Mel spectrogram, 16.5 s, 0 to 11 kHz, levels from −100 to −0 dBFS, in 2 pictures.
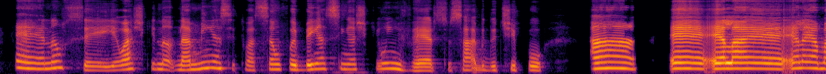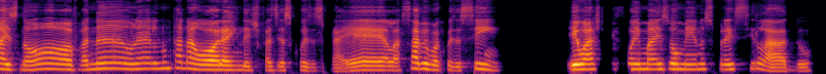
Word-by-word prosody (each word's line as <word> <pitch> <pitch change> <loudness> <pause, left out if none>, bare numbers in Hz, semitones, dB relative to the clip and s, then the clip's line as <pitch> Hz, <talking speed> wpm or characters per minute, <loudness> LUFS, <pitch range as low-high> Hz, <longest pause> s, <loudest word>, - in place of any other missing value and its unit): É, 260 -4 -2
não 275 +4 -3
sei, 180 - -9
eu 190 - -8
acho 235 +1 -4
que 235 - -17
na 220 -3 -7
na 195 -1 -3
minha 265 +5 -3
situação 220 -4 -9
foi 215 -1 -2
bem, 210 +3 -1
assim, 240 -1 -9
acho 225 - -12
que - - -21
o 250 - -6
inverso, 165 -9 -5
sabe, 185 +4 -9
do 180 0 -11
tipo: 180 -2 -8 0.5
"Ah, 265 +1 +5 0.4
eh, 255 -2 +5
ela 255 +1 +9
é 245 -2 +2
ela 275 +1 0
é 270 - +1
a 265 - +2
mais 225 -4 +1
nova. 215 0 -1
Não, 245 +1 -1
né, 245 +1 -3
ela 250 0 -5
não 265 +1 -4
tá 275 +1 -6
na 250 -3 +1
hora 210 -1 +6
ainda 195 -2 -3
de 175 - -14
fazer 175 -1 -11
as 170 0 -8
coisas 165 -3 -12
pra 145 -2 -14
ela", 185 +1 -1
sabe 250 +7 +1
uma 205 -4 -1
coisa 180 -4 -11
assim? 185 +2 -4 0.7
Eu 220 +1 +10
acho 230 0 +1
que 230 - -30
foi 230 -1 +1
mais 230 0 -2
ou 235 -1 +3
menos 230 +1 -5
pra 220 -2 -5
esse 225 +2 -6
lado. 150 -6 -4
225 Hz, 205 wpm, -24 LUFS, 185-245 Hz, 0.7 s, Eu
